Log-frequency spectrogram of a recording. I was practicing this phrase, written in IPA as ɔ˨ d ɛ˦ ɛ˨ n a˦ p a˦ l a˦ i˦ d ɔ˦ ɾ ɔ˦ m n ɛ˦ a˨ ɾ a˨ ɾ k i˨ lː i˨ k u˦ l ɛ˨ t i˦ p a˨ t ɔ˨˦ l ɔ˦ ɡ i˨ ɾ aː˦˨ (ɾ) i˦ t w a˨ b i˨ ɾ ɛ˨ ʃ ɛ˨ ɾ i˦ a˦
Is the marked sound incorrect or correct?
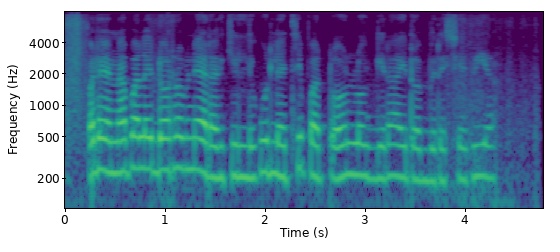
incorrect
